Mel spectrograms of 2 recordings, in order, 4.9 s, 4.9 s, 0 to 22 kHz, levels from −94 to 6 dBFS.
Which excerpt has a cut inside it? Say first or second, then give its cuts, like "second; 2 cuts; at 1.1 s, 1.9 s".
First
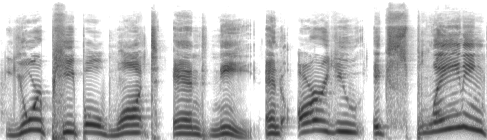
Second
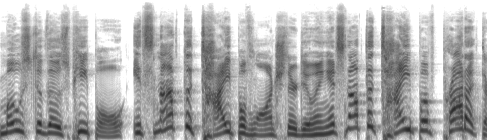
first; 2 cuts; at 2.5 s, 3.6 s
